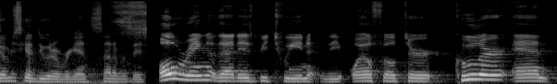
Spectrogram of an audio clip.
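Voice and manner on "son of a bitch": cursing under breath; muttered curse. Real, not acted. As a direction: grumble it low and soft. Muttered curse after flub.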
